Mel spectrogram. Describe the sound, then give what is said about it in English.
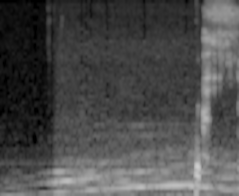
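A car accelerating and driving away, its engine hum climbing steadily in pitch over about two seconds, then a short sharp burst at the end. “driving away”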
